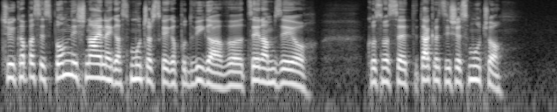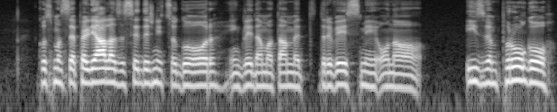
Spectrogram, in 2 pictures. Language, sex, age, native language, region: Slovenian, female, 30-49, Slovenian, Pomurje region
